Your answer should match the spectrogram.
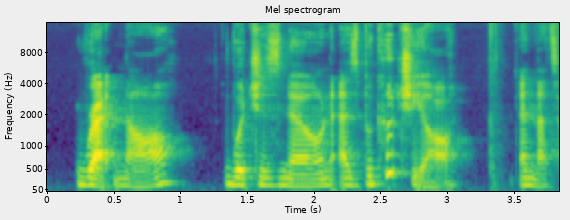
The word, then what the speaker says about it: bakuchiol: natural form of retinol which is known as bakuchiol and that's how you say it bikol so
